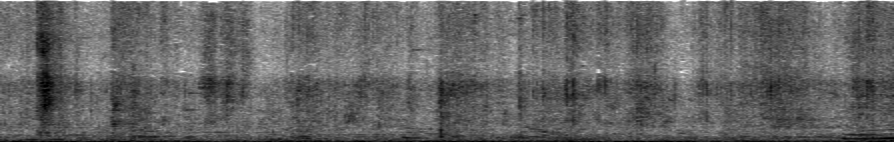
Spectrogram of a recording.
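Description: Voices of people talking in the background, over a steady low rumble.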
